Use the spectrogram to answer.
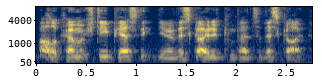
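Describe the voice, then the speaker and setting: A young Australian guild member teaches raid logs in a casual, screen-recorded game tutorial from his desk. He talks fast at a medium pitch, rambling with lots of ums and the odd swear word. Slight background noise is present.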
